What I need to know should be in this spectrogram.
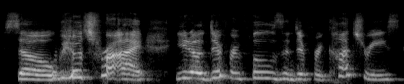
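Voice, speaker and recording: A woman's voice: high voice, unhurried, fairly bright tone. Woman co-host, chatty webinar presenter, laptop webcam call audio. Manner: chatty, full of fillers like "you know" and "okay?". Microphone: laptop webcam on a video call.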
